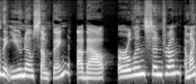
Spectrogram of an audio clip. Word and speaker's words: Irlen: and i know that you know something about erlen syndrome am i pronouncing it right yup yup that's right um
